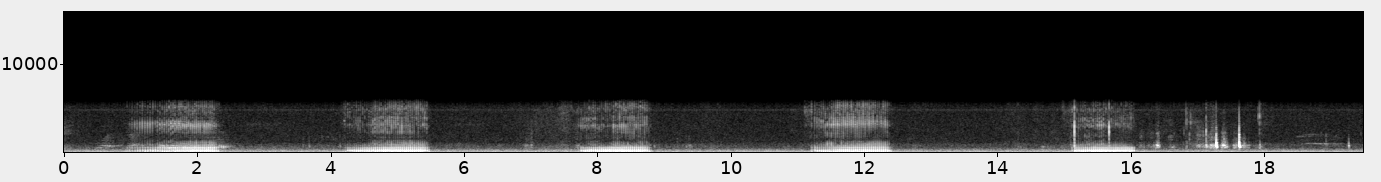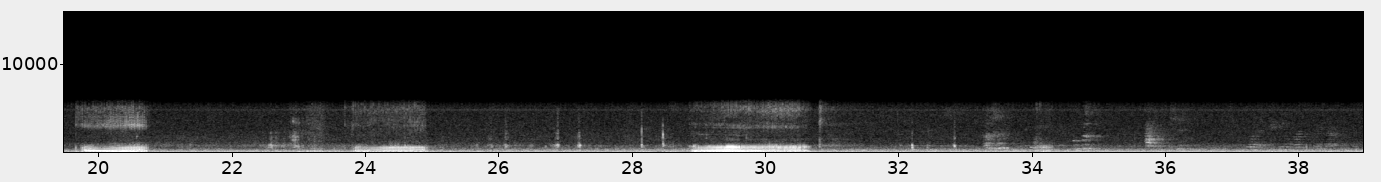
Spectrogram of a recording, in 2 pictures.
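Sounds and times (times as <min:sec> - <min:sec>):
dog snoring: 0:00.9 - 0:02.5, 0:04.2 - 0:05.6, 0:07.7 - 0:08.9, 0:11.1 - 0:12.5, 0:15.0 - 0:16.2, 0:19.6 - 0:20.8, 0:23.7 - 0:25.0, 0:28.8 - 0:30.8, 0:34.1 - 0:34.4.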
